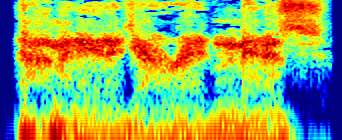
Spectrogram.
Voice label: soldier domination heavy; source engine; tf; mvm

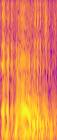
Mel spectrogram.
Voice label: "acknowledged", vox; source engine; hl1; video games

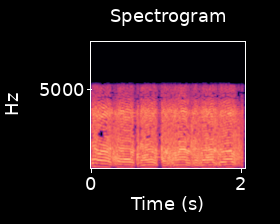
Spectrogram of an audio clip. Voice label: cb radio chatter; Source Engine; cstrike

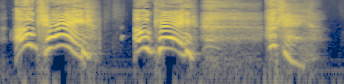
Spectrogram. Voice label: hurrah, teen girl, survivor voice

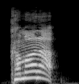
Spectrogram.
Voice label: revive friend, survivor voice teen girl

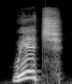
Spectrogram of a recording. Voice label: warn witch, teengirl; voice; source engine; left 4 dead 2; survivor

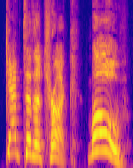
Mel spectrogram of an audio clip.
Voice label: arrive truck, survivor voice

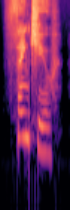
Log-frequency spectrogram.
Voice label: thanks, teen girl

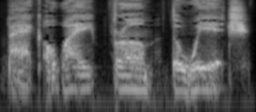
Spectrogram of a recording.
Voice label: witch getting angry, survivor voice mechanic; source engine; left 4 dead 2

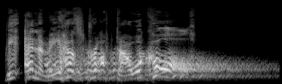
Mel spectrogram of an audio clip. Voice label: announcer capture flag enemy dropped

